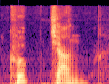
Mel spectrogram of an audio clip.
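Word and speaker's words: 극장: হবে উন্যাং মানে হচ্ছে ব্যাংক তারপরে খুব চাং খুক চাং কারণ এখানে গিয়ক যদি শব্দের শুরুতে বসে তাহলে গিয়কের উচ্চারণ হবে খ তাহলে খু আর গিয়ক নিচে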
